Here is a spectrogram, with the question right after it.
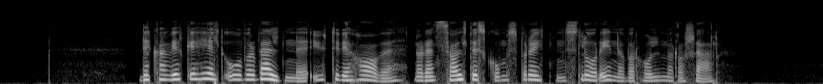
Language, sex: Norwegian, female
